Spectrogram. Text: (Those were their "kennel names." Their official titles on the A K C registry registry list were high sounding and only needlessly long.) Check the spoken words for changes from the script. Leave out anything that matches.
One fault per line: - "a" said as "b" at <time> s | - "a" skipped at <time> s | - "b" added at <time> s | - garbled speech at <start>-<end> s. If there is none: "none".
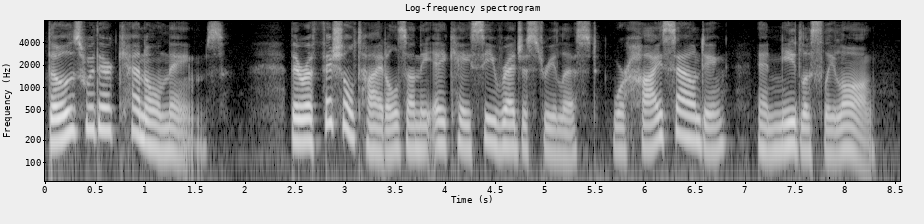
- "registry" skipped at 5.1 s
- "only" skipped at 7.3 s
